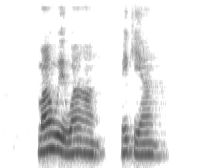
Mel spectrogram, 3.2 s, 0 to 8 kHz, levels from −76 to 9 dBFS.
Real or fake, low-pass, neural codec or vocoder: real; 7.2 kHz; none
